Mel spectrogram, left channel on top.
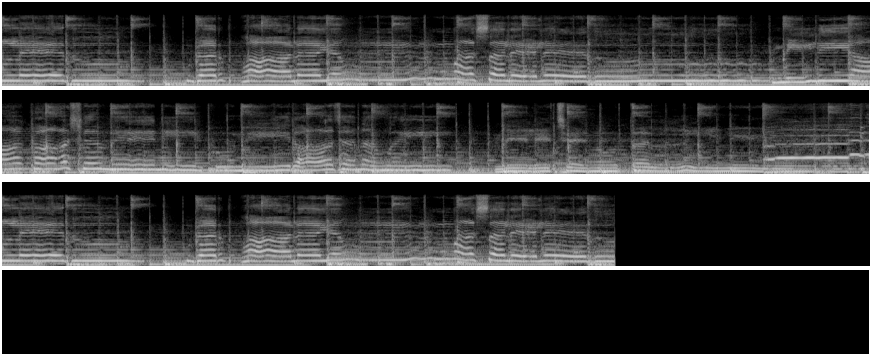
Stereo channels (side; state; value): right; drops out; at 6.2 s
